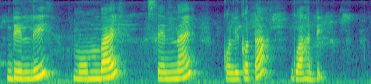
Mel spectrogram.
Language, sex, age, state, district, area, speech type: Assamese, female, 18-30, Assam, Lakhimpur, rural, spontaneous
